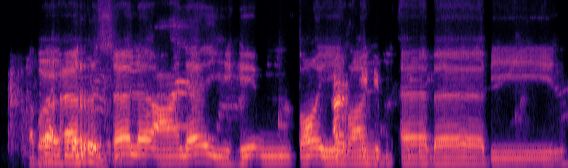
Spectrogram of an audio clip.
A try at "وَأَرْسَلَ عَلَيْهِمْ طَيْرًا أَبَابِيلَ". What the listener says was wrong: Ro-nya boleh ditebalkan lagi. Wa'ar. Ya. Karena kondisinya tafkim sini ya. Wa'arsala.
